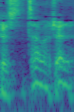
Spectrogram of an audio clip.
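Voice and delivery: high voice cracking on its own. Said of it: "there we go".

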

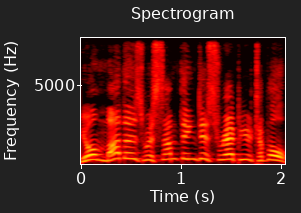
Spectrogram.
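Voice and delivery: very high, shrill scream. Voicing a character taunting gnolls from a catapult: screaming insult in character. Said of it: "screams out".

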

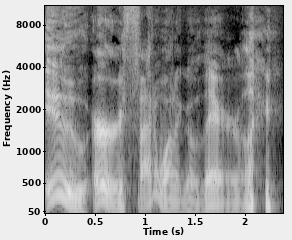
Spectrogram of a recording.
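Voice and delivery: put-on disgusted voice. Describing a daughter born on the moon, the speaker imitates her disgust at Earth. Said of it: "She's like".

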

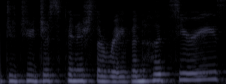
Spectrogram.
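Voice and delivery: ordinary talk, nothing marked

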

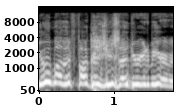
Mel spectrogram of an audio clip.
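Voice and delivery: mock very high, rushed, furious yelling. Retelling a man getting on the phone, imitating him angry. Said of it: "he gets on the phone all angry".

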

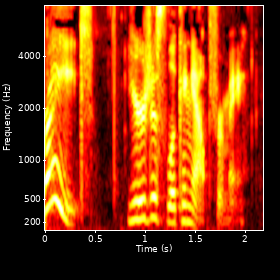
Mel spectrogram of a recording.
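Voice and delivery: sassy attitude. Reading a scene aloud in the part of Caroline: sassy. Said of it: "Make sure to be sassy".

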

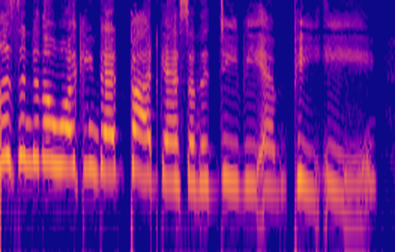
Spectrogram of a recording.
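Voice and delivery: whiny, very high-pitched voice. Ask the audience to listen to the walking dead podcast, sounding kind of whiny. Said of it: "That's kind of whiny".

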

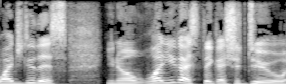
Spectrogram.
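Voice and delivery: put-on yelling. Retelling how he yelled at the camera: imitating someone yelling. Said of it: "he starts yelling at the camera".

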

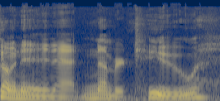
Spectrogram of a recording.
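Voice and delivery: presenter-style announcer voice. Ranking players of the week and announcing the next pick, in announcer voice. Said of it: "Don't know why I went into announcer voice right there".

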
